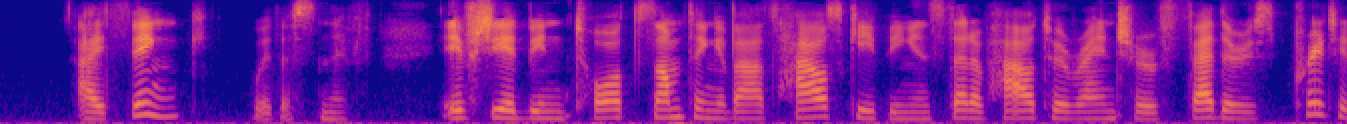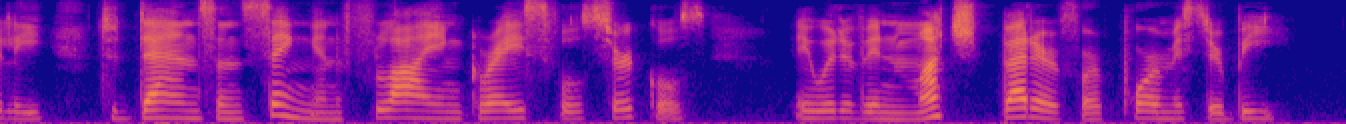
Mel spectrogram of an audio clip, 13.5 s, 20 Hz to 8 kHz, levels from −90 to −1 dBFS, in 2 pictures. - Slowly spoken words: No, average, 180 wpm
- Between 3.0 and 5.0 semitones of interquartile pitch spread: No, narrow, 2.4 semitones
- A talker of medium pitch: Yes, medium, 175 Hz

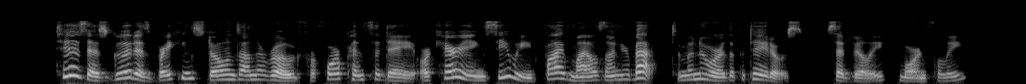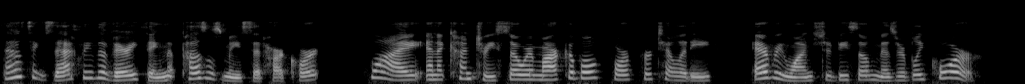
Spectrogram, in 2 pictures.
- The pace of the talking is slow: No, average, 160 wpm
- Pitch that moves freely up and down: Yes, wide, 6.7 semitones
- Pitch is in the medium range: No, high, 225 Hz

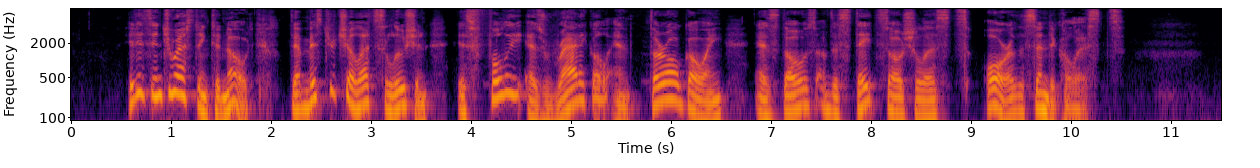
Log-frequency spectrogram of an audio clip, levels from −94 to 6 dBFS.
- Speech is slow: Yes, slow, 130 wpm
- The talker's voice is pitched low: Yes, low, 130 Hz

